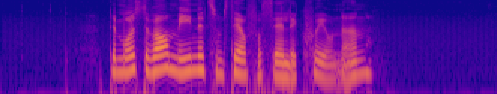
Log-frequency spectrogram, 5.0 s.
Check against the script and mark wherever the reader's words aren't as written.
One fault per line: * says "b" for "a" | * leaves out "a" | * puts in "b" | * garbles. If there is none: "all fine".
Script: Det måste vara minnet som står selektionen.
* puts in "för"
